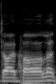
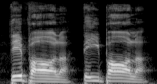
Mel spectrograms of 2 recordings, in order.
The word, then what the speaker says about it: Dybala: It's not Dybala. It's die. Dybala. How do they pronounce it in Italian? In Italian, Dybala. Dybala. He's Argentinian. Yeah, but in Italy they pronounce it Dybala. If he's Argentinian, it's definitely Dybala. Dybala.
